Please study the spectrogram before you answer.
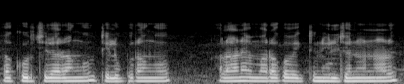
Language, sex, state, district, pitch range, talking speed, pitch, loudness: Telugu, male, Telangana, Mahabubabad, 155-160 Hz, 135 wpm, 155 Hz, -14 LUFS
